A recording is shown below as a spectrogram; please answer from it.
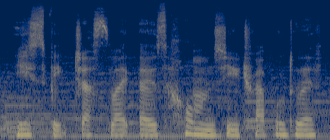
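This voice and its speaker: A woman's voice: deep voice, monotone, normal speed, over music, close to an everyday voice. An actress voicing a proud, guarded woman in a video game drama, with a curt, sardonic manner. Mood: wry, sceptical. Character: bitter, proud, guarded woman, self-loathing rival sister.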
